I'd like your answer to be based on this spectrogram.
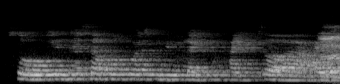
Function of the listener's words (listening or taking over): taking over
